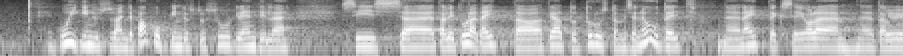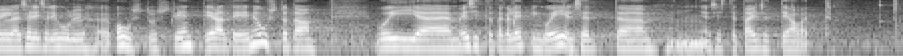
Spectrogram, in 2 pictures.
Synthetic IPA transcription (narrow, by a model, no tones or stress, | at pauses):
kujkind̪lust̪usɑnd̪ʲjɑpɑkːˑub̥kind̪lust̪usːuːrklije̞nʲd̪̥ile̞siːst̪ɑlːe̞jt̪ule̞t̪æjt̪ːˑɑt̪e̞ɑt̪ːˑud̪̥̚t̪uɾust̪ɑmise̞nɤwd̪e̞jd̪̥ | næjt̪ːˑe̞kse̞jo̞le̞t̪ɑlse̞lːis̬e̞ljuhulko̞ɦust̪usklije̞nʲt̪ˑːie̞ɾɑld̪̥inɤwst̪ɑd̪̥ɑ | vɤje̞sit̪ːˑɑd̪̥ɑkɑle̞pˑːiŋɡ̥ue̞ːlse̞lt̪ˑ | siːst̪e̞t̪ːɑjls̬et̪ːe̞ɑ̰vɑ̰t̪ːˑ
